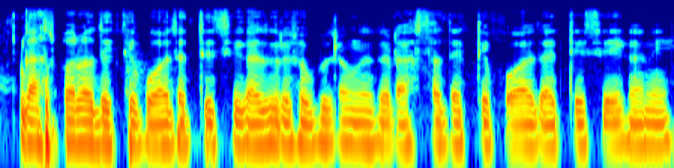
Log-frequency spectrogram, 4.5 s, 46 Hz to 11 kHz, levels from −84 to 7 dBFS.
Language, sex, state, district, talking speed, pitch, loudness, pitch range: Bengali, male, West Bengal, Purulia, 160 wpm, 100 Hz, -20 LUFS, 100-105 Hz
